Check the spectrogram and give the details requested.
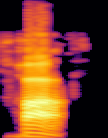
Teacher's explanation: if R is at the end, it's not soft, it's totally gone. You see, mostly silent unless followed by vowel.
